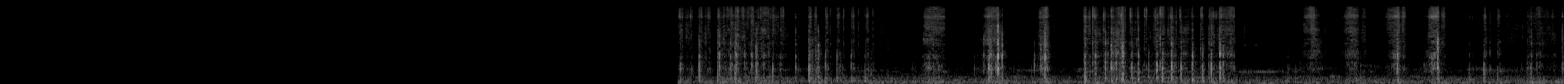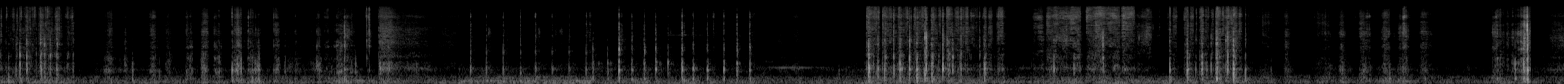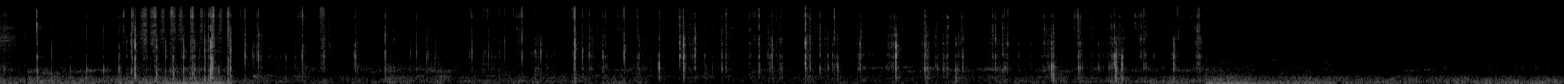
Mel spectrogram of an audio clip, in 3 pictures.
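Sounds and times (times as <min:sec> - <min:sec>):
paper crinkling and rustling: 0:06.8 - 0:19.5, 0:24.3 - 0:29.8, 0:30.6 - 0:43.4.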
